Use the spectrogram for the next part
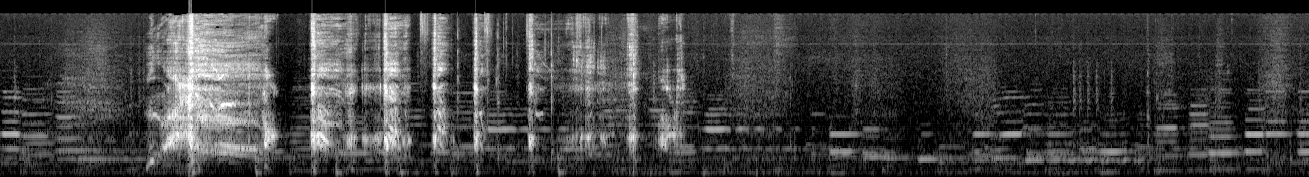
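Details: An adult man's harsh, repeated smoker's coughing fit with throat clearing, over background music.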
